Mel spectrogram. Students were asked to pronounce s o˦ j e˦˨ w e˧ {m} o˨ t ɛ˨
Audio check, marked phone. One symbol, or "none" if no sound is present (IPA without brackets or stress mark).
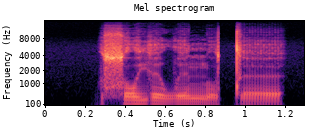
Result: n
